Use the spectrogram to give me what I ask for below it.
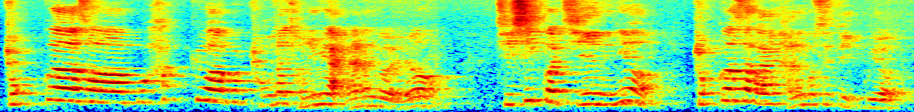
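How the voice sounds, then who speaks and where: In a strongly echoing hall, with the microphone far away and faint noise beneath, an academy admissions lecturer with a very high voice teases students and laughs as he speaks to them directly. His delivery is sing-song and fairly quick.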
